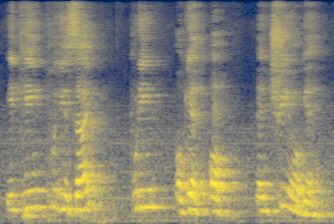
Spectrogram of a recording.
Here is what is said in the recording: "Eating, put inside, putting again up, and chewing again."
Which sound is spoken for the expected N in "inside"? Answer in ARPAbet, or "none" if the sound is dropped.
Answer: none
